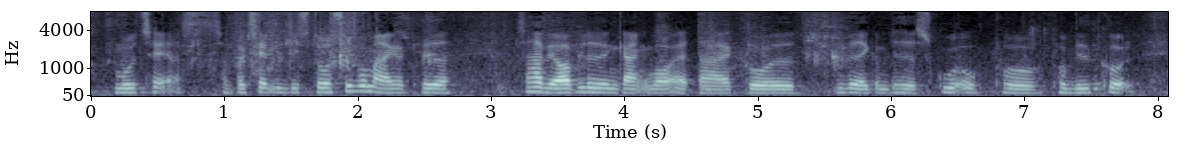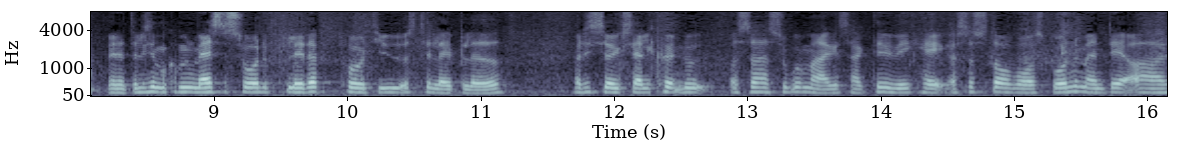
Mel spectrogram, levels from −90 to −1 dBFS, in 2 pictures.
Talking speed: 255 wpm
